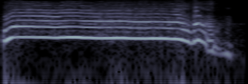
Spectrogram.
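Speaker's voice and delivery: high whooping cheer; excited cheer. Real, not acted. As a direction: whoop with delight. Cheering at gold total.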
